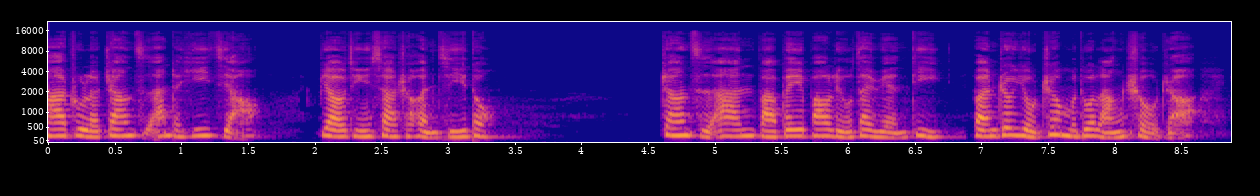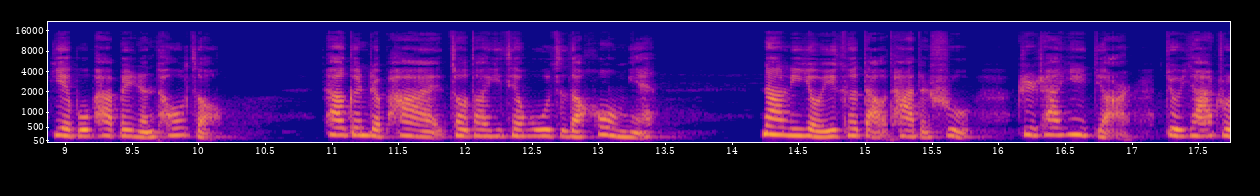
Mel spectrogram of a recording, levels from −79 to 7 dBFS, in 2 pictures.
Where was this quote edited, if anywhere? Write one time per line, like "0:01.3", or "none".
0:01.9
0:06.9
